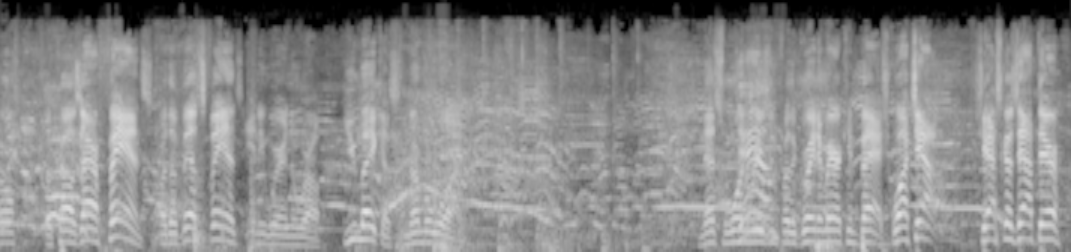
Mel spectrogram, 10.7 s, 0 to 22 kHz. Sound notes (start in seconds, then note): 6.0 crowd chatter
